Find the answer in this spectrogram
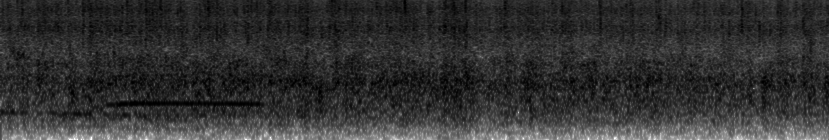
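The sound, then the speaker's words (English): An audience claps to welcome a cosmology correspondent from The New Scientist as he comes on stage. Many hands clap in a steady, full round of applause at an even level from start to finish. “will you please welcome the cosmology correspondent from The New Scientist. It's Marcus Chown, ladies and gentlemen.”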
